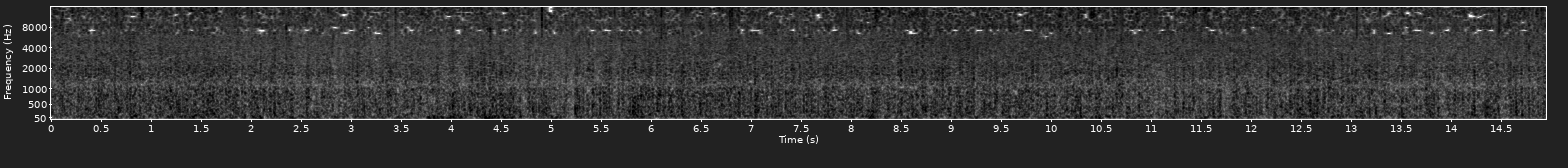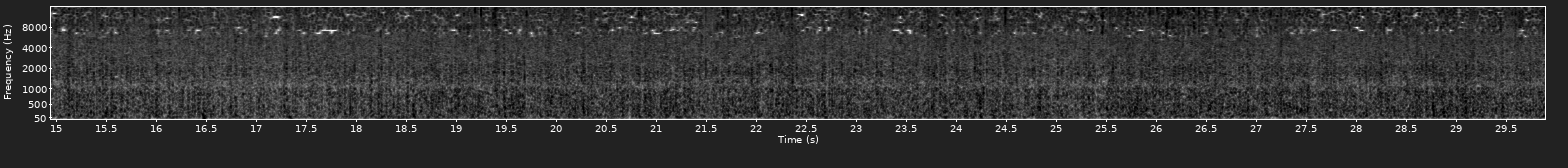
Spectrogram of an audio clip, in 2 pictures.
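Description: Heavy rain falling steadily on trees and a wet brick path, a dense, even hiss.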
